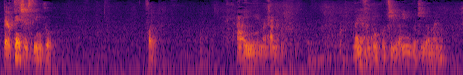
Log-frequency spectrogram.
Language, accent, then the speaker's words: Spanish; Galicia, Spain; por lo menos en mi tierra, en Galicia lo venden en una farmacia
